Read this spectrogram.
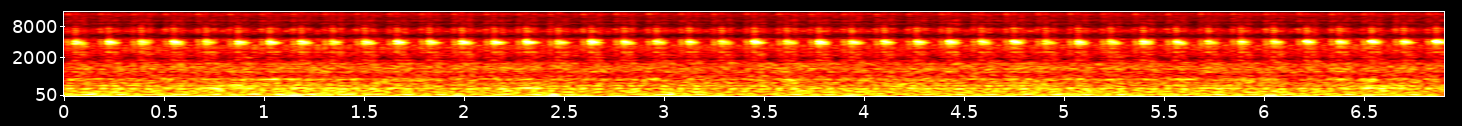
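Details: Freshly built Hemi V8 in a Plymouth Duster on first fire-up, homemade intake, temporary wiring and fuel cell: a sharp light tick about three times a second at steady idle, one lifter ticking; oil later found low; high-volume oil pump fitted.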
